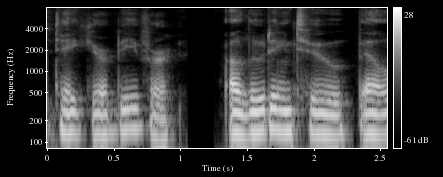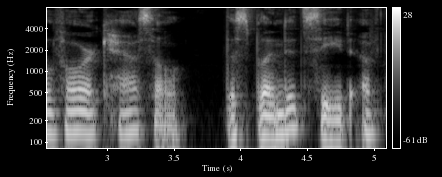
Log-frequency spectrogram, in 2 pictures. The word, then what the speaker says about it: Belvoir: your beaver alluding to belvoir castle the splendid seed of the duke of rutland which in the language of the clay is pronounced precisely in the same way as the name of that animal whom man robs of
